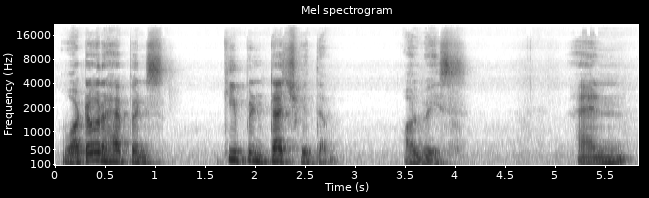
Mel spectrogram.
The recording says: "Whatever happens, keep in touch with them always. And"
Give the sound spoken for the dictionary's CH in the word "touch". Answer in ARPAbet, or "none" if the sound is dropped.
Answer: CH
